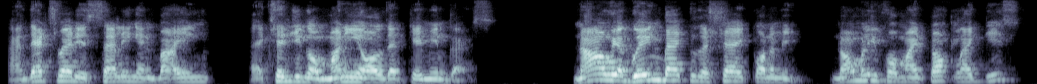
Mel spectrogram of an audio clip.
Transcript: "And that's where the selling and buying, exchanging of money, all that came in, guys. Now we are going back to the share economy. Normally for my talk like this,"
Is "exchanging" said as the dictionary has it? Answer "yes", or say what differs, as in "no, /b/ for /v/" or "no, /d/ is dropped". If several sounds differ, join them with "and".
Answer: no, /s/ is dropped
